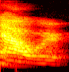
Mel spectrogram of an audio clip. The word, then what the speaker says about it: hour: An honest, an hour.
